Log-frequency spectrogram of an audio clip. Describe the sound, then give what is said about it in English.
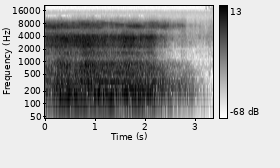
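A loud airplane engine roars steadily for a couple of seconds as the plane dives and crashes, then drops off and fades quickly into silence, with no talking. “I crashed the planes.”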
